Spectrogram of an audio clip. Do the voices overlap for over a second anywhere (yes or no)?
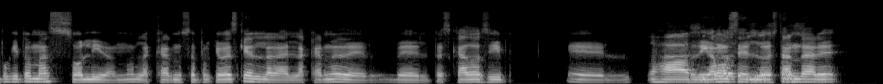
yes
